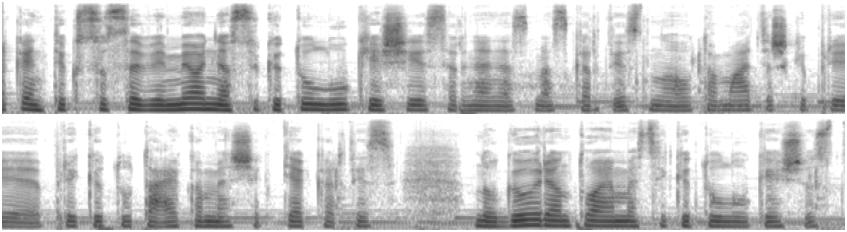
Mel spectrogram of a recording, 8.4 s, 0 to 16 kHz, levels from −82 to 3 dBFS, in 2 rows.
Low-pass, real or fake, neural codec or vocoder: 14.4 kHz; real; none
